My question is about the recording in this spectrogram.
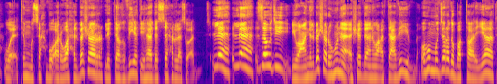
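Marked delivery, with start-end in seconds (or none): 4.2-5.8 high pleading cry. Acted. Wife wails as her husband is dragged away, pitched high in panic. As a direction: voice jumping up in panic, no no.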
